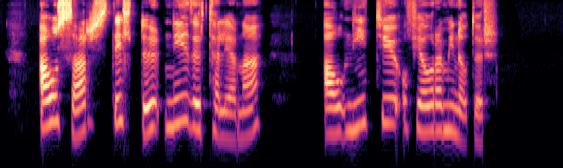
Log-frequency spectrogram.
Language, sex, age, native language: Icelandic, female, 40-49, Swedish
